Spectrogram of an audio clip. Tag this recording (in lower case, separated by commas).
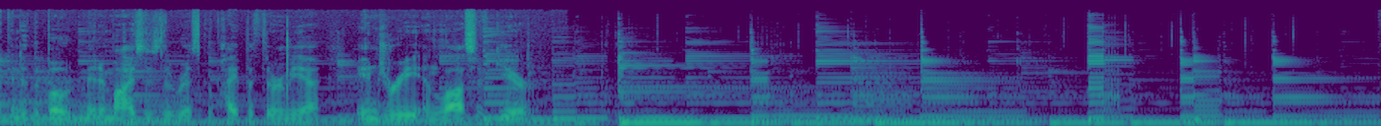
music, speech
